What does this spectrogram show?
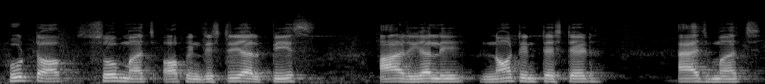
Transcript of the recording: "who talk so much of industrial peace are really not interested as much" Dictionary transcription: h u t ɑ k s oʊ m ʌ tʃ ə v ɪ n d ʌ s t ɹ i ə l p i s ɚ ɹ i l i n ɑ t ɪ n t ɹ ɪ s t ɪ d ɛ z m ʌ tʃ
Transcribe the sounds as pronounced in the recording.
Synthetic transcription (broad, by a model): h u t ɑ k s oʊ m ʌ tʃ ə p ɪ n d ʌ s t ɹ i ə l p i s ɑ ɹ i l i n ɑ t ɪ n t ɹ ɪ s t ɪ d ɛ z m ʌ tʃ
